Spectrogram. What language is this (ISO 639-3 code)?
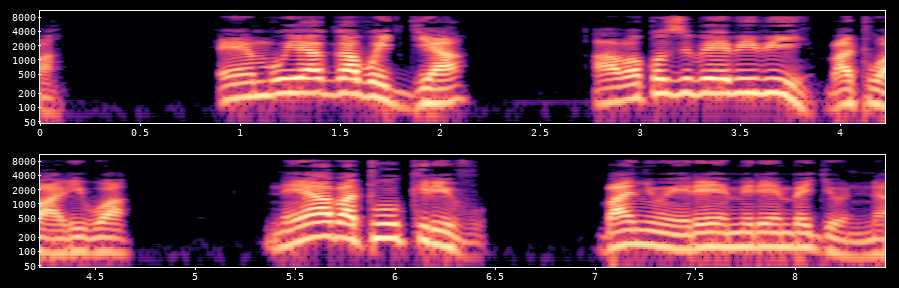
lug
